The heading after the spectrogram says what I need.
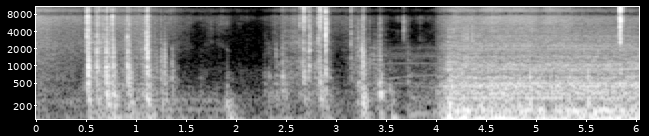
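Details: Relay on 8" LED light bar circuit fed by 20 amp fuse and steering wheel AUX switch, 2013 Ford Police Interceptor Utility: crisp single clicks as switch pressed, some handling noise; relay pulls in, wiring works, normal.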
